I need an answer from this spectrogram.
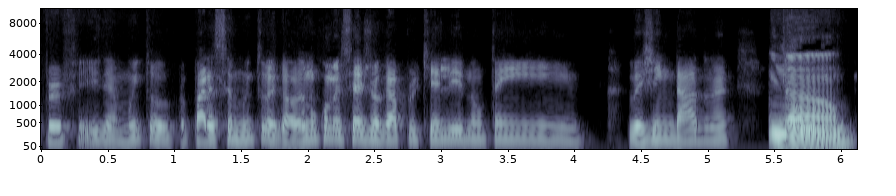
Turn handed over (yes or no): no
